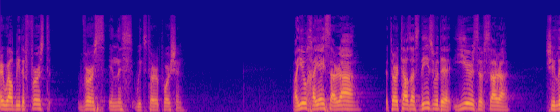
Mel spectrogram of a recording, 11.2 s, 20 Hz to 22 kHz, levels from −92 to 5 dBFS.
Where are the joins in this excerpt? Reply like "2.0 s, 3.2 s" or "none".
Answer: none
